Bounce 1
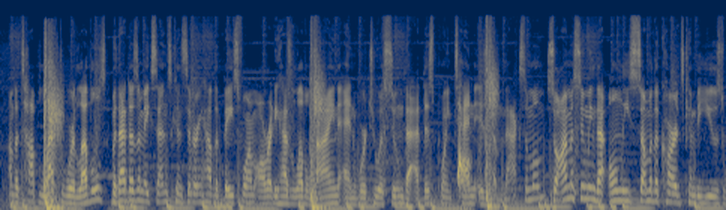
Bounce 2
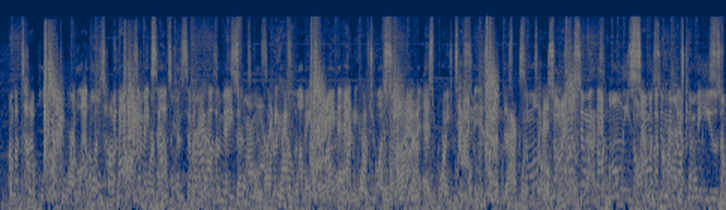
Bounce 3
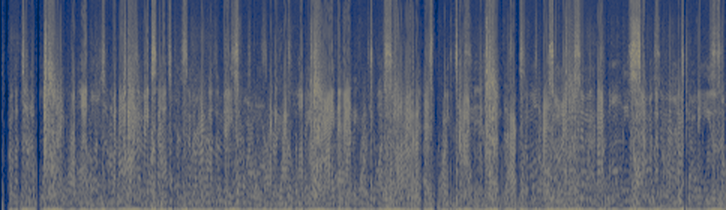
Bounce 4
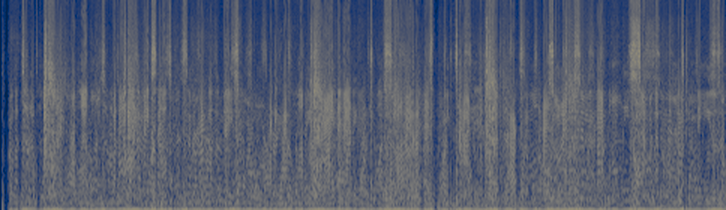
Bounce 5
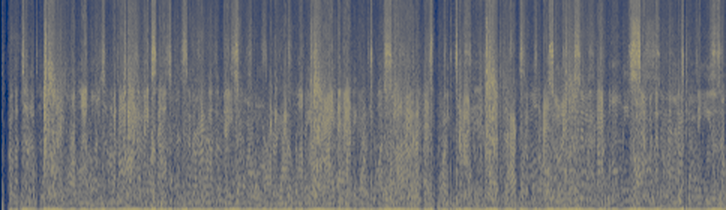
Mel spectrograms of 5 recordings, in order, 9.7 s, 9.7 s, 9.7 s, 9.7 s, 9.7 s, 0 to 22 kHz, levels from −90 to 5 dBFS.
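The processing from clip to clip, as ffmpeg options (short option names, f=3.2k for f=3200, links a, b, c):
-af "afreqshift=-170,aecho=1:1:1060:0.398,afftfilt=real='re*lt(hypot(re,im),0.1)':imag='im*lt(hypot(re,im),0.1)':win_size=1024:overlap=0.75"
-af "highshelf=f=4.2k:g=7,acrusher=bits=5:dc=4:mix=0:aa=0.000001,volume=4dB"
-af "aecho=1:1:186|372:0.2|0.0359,volume=-2dB"
-af "acrusher=bits=2:mode=log:mix=0:aa=0.000001,volume=9dB"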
